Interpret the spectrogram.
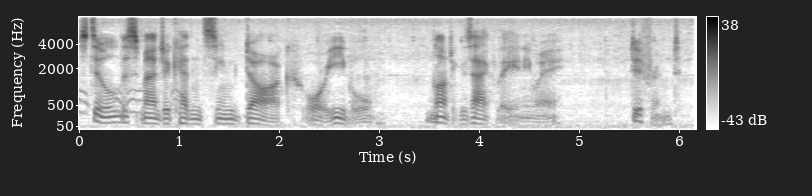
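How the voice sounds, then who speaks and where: A man narrating a fantasy story in a measured, dramatic scripted style. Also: low voice, gravelly, darkish tone, slight background noise. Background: music.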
